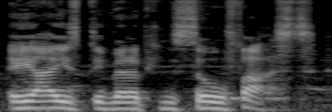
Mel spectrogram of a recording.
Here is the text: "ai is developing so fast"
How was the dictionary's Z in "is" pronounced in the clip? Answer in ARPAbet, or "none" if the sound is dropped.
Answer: Z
